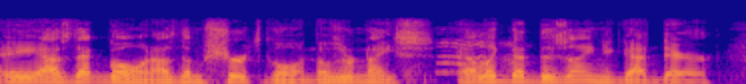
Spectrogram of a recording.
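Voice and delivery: full-on, put-on Chicago accent. Retelling what Boomer said on the phone: imitating Boomer's Chicago accent. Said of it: "he's all Chicago".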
